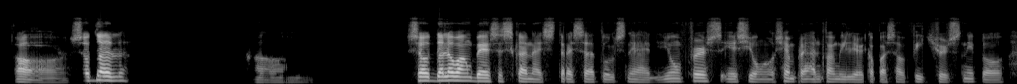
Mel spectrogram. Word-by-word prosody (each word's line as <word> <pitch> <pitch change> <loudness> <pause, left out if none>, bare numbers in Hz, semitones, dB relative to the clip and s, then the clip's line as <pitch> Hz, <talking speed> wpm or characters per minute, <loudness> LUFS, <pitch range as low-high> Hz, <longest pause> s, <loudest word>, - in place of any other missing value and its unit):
Oo, 95 -6 -2
so, 175 - 0
dal 180 -2 +6 1.3
Um. 100 -1 -16 1.0
So, 180 0 +6
dalawang 185 -2 +7
beses 150 -3 +4
ka 140 -3 +1
na-stress 120 +1 -4
sa 115 - -4
tools 115 -2 -7
na 120 -3 -8
'yan. 100 - -20 0.2
Yung 140 - -6
first 155 -2 -1
is 125 -1 -4
yung 120 -1 -7
siyempre, 145 -3 -3
unfamiliar 120 -1 -6
ka - - -8
pa - - -6
sa - - -8
features - - -8
nito, 110 -6 -10
125 Hz, 140 wpm, -23 LUFS, 110-150 Hz, 1.3 s, dalawang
